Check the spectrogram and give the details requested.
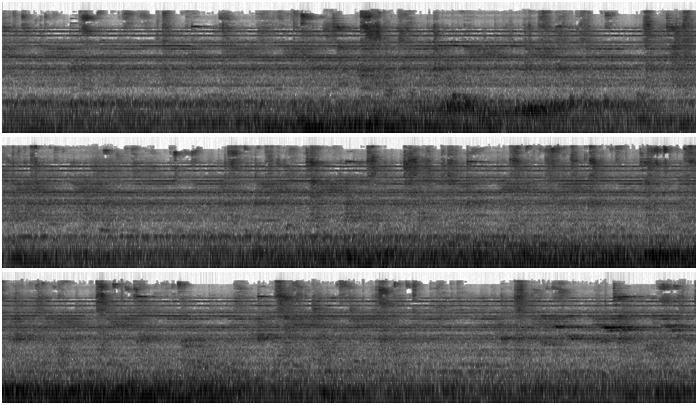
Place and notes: program: sound constructions - Kim Cascone @ program (excerpt)
Berlin, Deutschland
